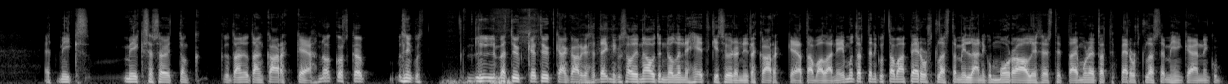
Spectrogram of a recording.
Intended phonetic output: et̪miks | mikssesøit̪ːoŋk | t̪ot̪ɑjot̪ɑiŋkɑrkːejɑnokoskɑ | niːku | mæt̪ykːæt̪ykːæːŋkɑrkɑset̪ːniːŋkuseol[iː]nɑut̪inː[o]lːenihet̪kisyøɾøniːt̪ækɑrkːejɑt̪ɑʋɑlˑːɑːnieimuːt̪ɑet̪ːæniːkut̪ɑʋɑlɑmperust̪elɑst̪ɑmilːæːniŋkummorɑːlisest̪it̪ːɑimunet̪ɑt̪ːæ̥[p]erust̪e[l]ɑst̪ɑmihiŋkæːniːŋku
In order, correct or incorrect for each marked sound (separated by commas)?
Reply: incorrect, correct, correct, correct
